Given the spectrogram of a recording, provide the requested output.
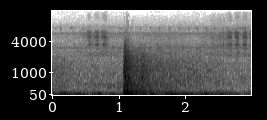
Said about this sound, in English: And, of course, there's the familiar boom of the cannon, which marks the end of another fallen tribute.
